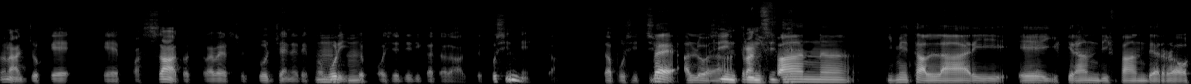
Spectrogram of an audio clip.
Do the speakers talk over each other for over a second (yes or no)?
yes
